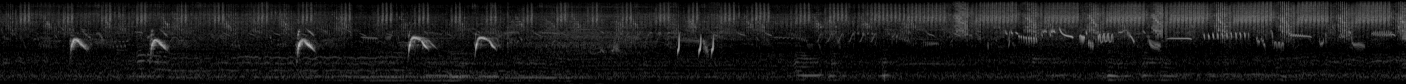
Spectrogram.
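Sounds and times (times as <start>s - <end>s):
steady high insect hiss: 0.0s - 14.0s
bird chirps: 0.7s - 1.7s, 3.0s - 3.2s, 4.1s - 5.0s, 6.8s - 7.3s
Alpine marmot whistling: 6.8s - 7.2s.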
